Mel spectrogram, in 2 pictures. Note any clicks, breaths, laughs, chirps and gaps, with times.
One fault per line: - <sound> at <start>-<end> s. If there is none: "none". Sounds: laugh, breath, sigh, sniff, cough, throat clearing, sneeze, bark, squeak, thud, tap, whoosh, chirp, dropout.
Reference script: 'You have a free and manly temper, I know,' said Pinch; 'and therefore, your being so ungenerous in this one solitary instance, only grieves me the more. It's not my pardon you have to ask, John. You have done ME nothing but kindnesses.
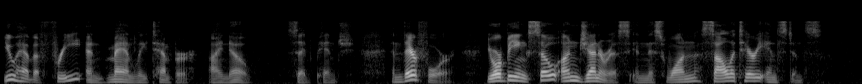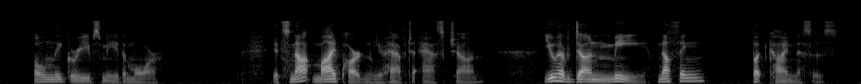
none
